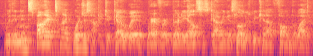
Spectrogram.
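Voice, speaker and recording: A man's voice: low voice, big pitch swings, very fast, darkish tone, roomy sound, a little hiss or hum, poor audio. A man giving a chatty talk on personality types, with wry asides and repeated words. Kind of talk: talk to an audience.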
